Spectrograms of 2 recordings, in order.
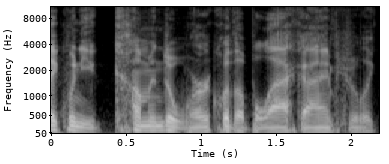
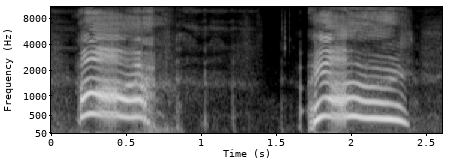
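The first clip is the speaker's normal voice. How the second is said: fake Irish accent, higher and louder; 5 dB louder than usual. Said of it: "This is Irish, right?".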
